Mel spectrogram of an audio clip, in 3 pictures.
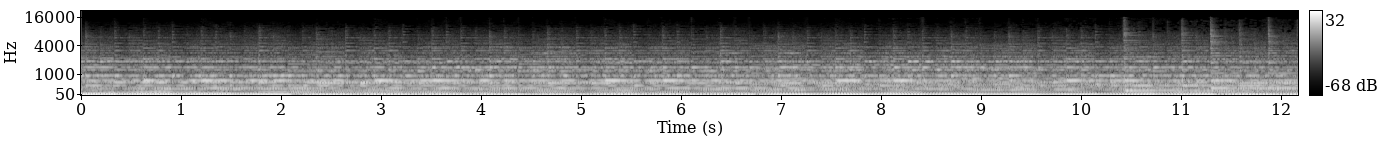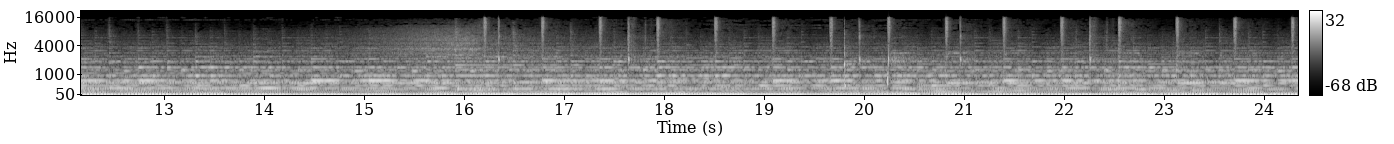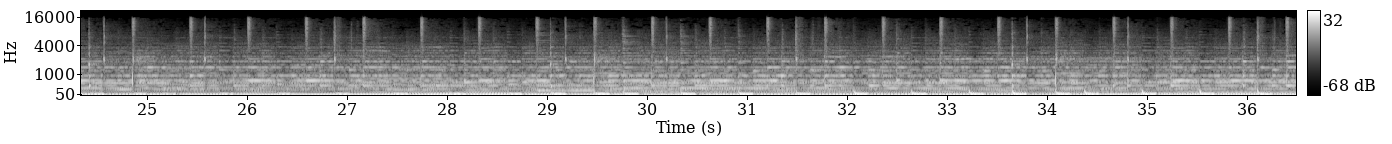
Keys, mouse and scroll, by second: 1.0 click, 1.4-1.8 scroll up 2, 1.8-3.7 middle drag, 3.7 x, 4.4 ctrl+v, 5.2-5.5 scroll up 2, 5.5-6.5 middle drag, 6.5-7.8 scroll up 2, 7.8-9.0 scroll up 1, 9.0-10.1 scroll up 1, 10.1-13.4 scroll up 1, 13.4-14.0 scroll up 1, 14.0 m, 14.2-15.6 scroll down 2, 15.6 scroll up 2, 15.7 middle click, 16.3-17.1 scroll up 2, 17.1-18.5 scroll up 1, 18.5-19.1 scroll up 1, 19.1-21.4 scroll up 1, 21.4-22.4 scroll up 1, 22.4 ctrl+shift+click, 24.6 scroll up 1, 24.7 ctrl+shift+click, 25.2-26.5 middle drag, 26.5-33.2 drag, 33.2 KP_Enter, 35.4 scroll down 1, 35.5-36.4 drag.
